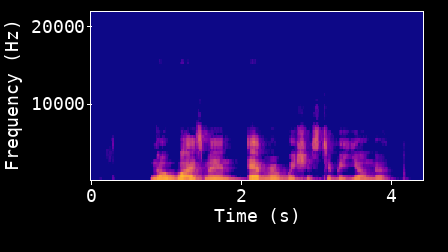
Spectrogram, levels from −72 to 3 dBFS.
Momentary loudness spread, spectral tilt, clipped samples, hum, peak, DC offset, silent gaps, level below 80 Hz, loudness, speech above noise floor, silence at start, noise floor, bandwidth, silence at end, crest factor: 13 LU; -5.5 dB/octave; under 0.1%; none; 0 dBFS; under 0.1%; none; -62 dBFS; -19 LUFS; 52 dB; 0.8 s; -71 dBFS; 7.6 kHz; 0.5 s; 20 dB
